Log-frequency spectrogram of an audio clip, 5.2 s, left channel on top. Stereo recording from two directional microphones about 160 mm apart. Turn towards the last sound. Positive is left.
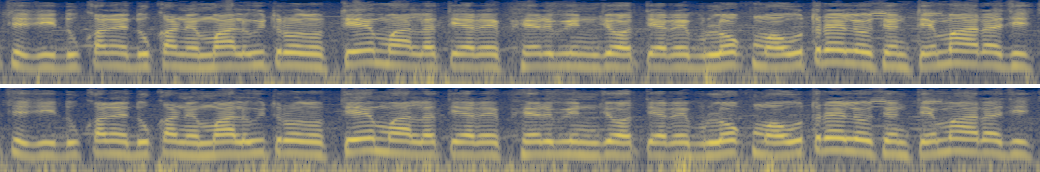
turn(degrees=-5)  # may be behind; listen again after turning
